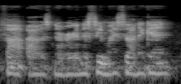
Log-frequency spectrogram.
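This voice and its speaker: At a moderate pace, a woman whispers over noticeable background noise. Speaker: vlogger sharing prophetic dreams. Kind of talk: casual vlog monologue. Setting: at home early morning. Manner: quiet, hushed; halting, many fillers.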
